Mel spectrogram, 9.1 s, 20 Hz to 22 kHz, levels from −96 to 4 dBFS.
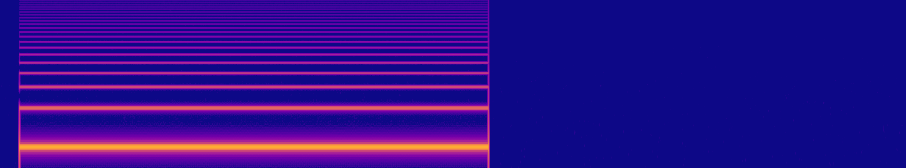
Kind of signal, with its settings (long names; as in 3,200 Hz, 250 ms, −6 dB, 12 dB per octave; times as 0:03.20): tone triangle 527 Hz −13 dBFS 4.69 s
